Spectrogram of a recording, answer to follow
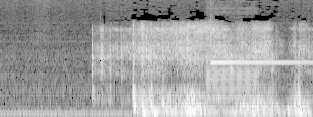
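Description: Low hum, then about two-thirds of a second in a sudden burst of hiss, followed from about a second in by an indistinct voice. Near the middle a steady high tone sets in and holds.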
